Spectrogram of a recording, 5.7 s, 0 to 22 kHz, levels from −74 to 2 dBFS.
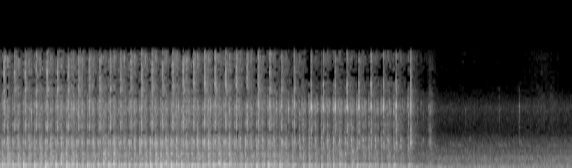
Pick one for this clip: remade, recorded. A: recorded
